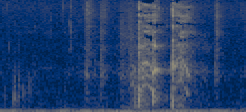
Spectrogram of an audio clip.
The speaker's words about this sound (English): Excuse my cough.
